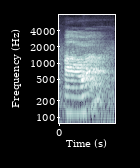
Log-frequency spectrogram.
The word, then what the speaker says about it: hour: honest is very honest then we say our hour then here she is the heir to the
